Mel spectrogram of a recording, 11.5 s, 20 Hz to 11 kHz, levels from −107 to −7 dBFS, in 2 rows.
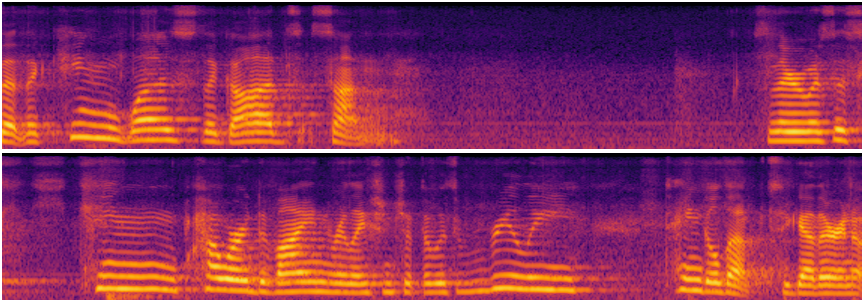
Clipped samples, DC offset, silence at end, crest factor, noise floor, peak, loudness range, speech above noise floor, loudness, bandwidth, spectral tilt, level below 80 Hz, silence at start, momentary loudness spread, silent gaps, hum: under 0.1%; under 0.1%; 0 s; 18 dB; -57 dBFS; -6 dBFS; 7 LU; 34 dB; -23 LUFS; 10.5 kHz; -6.5 dB/octave; -60 dBFS; 0 s; 11 LU; none; none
